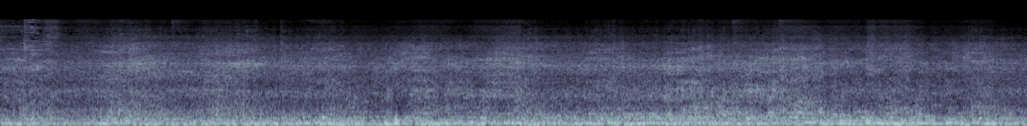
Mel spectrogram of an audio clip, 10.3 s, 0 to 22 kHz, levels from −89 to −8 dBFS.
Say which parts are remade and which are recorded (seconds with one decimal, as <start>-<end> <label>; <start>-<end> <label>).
0.0-3.5 recorded; 3.5-5.2 remade; 5.2-7.8 recorded; 7.8-9.7 remade; 9.7-10.3 recorded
